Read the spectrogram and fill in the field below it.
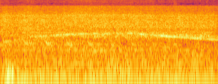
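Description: Emergency vehicle sirens wail steadily at an apartment block fire in Clayton South on Christmas night, a continuous rising-and-falling tone heard at moderate distance over a constant low rumble of traffic and street noise.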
